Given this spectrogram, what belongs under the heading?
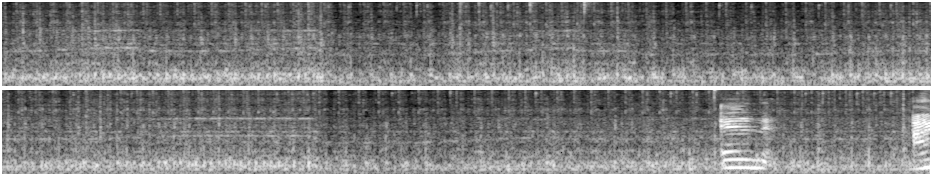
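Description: An embroidery sewing machine stitches steadily with a fast, even mechanical whir and close, moderate loudness, while a person talks quietly over it.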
